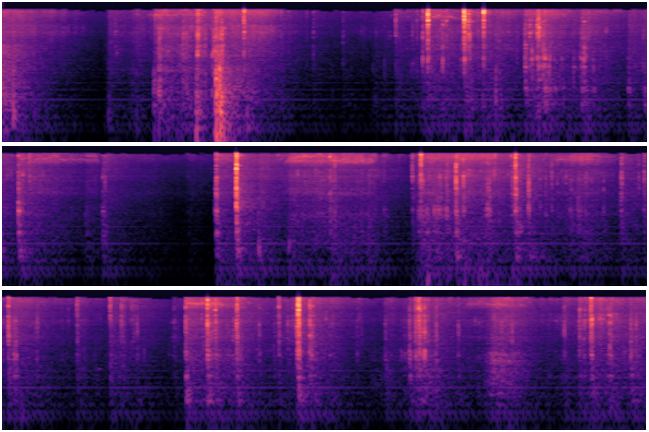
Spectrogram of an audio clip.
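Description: Stainless-steel sanitary tri-clamp fittings clinking and knocking as a reinforced hose end is fitted onto a pipe joint and the clamp is closed and tightened. The irregular clicks and rattles come in bursts with short pauses, and the loudest knock is about two seconds in.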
